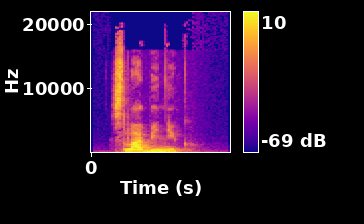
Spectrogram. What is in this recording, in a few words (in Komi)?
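"слабиник", Komi, female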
